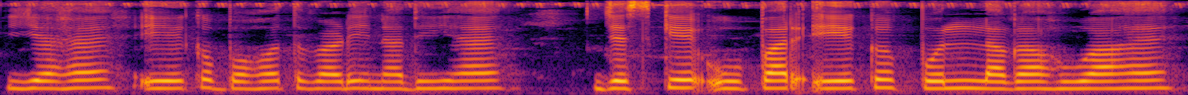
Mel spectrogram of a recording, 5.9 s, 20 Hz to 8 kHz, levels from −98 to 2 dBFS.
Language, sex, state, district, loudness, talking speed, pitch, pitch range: Hindi, female, Uttarakhand, Tehri Garhwal, -18 LUFS, 170 wpm, 230 Hz, 225-240 Hz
